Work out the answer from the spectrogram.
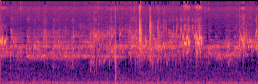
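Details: Happy budgerigar warbling in a soft, continuous chatter of buzzy chirps and short whistles, with a few sharper clicks and a low steady hum underneath.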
